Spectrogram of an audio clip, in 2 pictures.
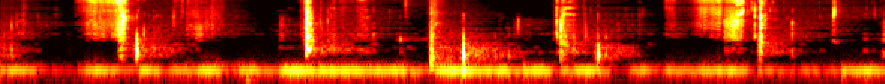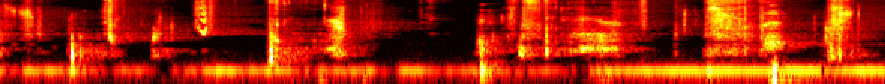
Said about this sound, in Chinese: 咸咸黏黏的，但是好好吃啊，好喜欢啊。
